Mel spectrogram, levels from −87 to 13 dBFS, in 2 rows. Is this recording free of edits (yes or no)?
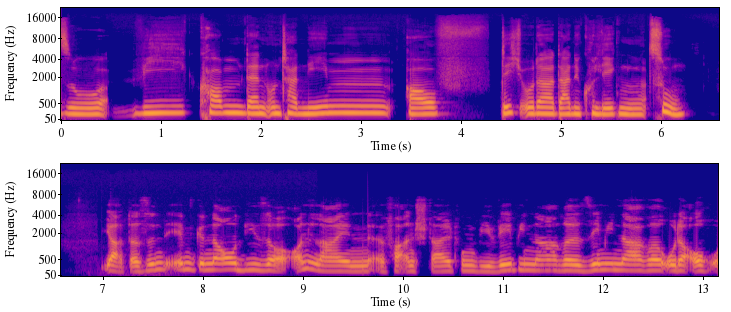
yes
